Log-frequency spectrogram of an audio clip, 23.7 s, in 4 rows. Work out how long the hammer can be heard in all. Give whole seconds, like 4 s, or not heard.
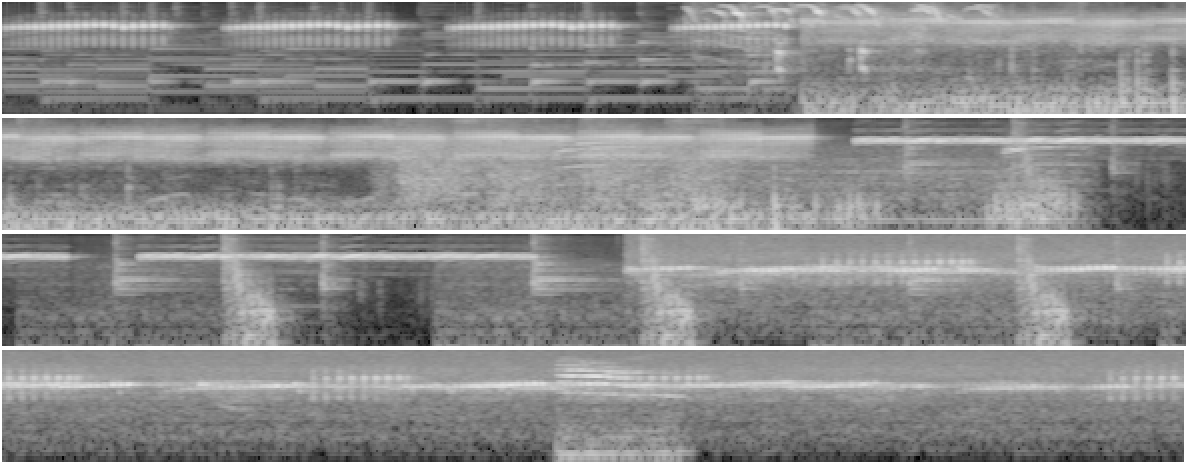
10 s.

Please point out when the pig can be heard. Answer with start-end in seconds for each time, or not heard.
not heard.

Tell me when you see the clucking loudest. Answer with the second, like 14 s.
4 s.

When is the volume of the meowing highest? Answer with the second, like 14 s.
21 s.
